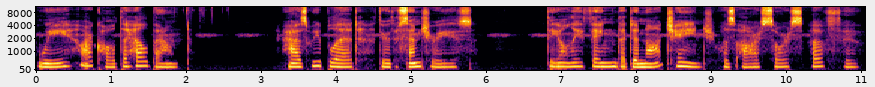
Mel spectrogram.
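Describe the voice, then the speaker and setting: Woman as a slow, whispering, seductive vampire woman. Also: mid-range voice, fairly even intonation, no room sound. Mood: teasing, seductive. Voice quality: hushed, breathy whispering. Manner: slow, teasing, poetic. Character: flirty, brooding female vampire, seductive and melancholic. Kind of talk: ASMR roleplay, scripted dramatic monologue.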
